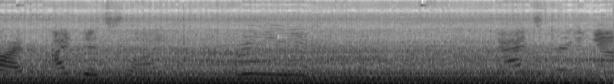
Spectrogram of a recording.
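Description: A farm tractor hauling hay bales out to cows on a winter morning, its engine giving a loud, steady low drone throughout, with people talking over it.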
